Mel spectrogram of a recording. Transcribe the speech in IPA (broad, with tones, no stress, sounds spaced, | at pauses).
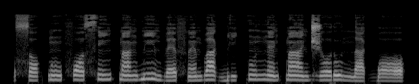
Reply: s ɔ˨ k͡p ũ˧ f ɔ˧ s ĩ˦ k͡p ã˦ ɡ͡b ĩ˦˨ b ɛ˨ f ɛ̃˨˦ b a˦˨ ɡ͡b i˧ k ũ˦ n ɛ̃˧ k͡p ã˦ d͡ʒ o˦ ɾ u˦˨ n a˨ ɡ͡b ɔ˨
